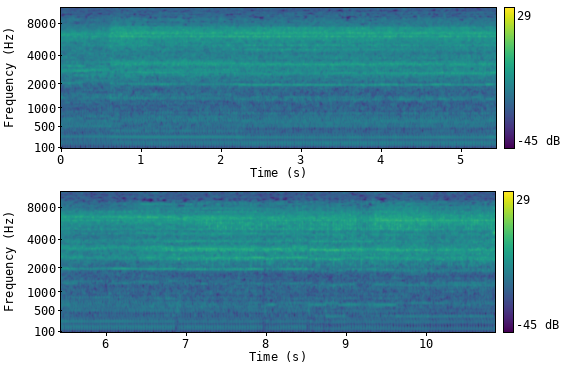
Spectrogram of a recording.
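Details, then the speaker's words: Rebuilt Honda log splitter engine, throttle linkage missing, idle screw replaced with longer screw to hold throttle open; steady low drone well below working speed, only about half throttle, ram slower. "So while putting that longer screw, replacing the regular idle screw with that longer screw just so I could get the throttle to stay open, it's still not, in my opinion, at the proper throttle because that ram is slower than I remember it."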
